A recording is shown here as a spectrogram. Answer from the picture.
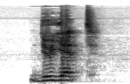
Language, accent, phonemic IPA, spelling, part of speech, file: French, Canada, /du.jɛt/, douillettes, noun, LL-Q150 (fra)-douillettes.wav
- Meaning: plural of douillette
